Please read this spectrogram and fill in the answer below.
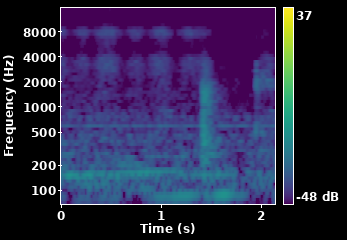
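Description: Faint rubbing of chalk being wiped off a blackboard, with one brief slightly louder stroke about one and a half seconds in.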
